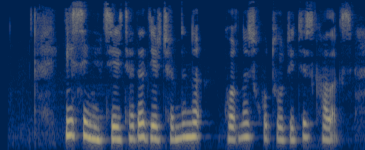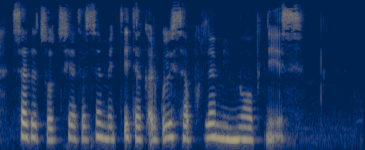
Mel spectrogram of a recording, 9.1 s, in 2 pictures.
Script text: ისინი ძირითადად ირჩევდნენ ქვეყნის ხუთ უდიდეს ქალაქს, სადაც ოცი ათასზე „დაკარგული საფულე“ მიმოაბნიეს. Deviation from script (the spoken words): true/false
true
